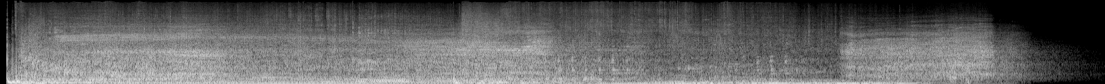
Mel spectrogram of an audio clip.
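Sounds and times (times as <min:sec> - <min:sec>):
sun monster hit impact: 0:00.0 - 0:10.2.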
